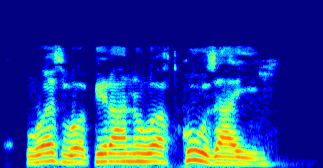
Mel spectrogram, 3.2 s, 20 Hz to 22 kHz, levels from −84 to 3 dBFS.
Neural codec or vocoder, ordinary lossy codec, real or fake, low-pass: codec, 16 kHz, 8 kbps, FreqCodec, smaller model; MP3, 48 kbps; fake; 7.2 kHz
